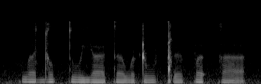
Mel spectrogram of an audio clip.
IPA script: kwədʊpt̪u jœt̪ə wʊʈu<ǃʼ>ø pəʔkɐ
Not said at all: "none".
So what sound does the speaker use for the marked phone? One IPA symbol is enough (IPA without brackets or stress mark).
ǃʼ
